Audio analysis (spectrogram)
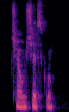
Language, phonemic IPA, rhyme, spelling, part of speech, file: Romanian, /t͡ʃauˈʃes.ku/, -esku, Ceaușescu, proper noun, LL-Q7913 (ron)-Ceaușescu.wav
- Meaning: 1. a surname 2. a surname: Nicolae Ceaușescu, leader of Romania from 1965 to 1989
